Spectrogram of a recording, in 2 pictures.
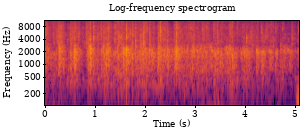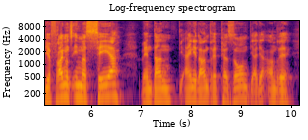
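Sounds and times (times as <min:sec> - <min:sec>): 
audience applause: 0:00.0 - 0:05.3
speech: 0:05.0 - 0:10.1.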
